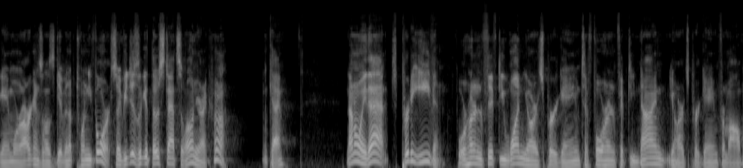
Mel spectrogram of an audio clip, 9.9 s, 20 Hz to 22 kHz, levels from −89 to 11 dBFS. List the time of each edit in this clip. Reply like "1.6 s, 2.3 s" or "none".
5.1 s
